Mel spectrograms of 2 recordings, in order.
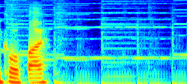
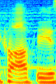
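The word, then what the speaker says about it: Ko-fi: do you pronounce it's actually supposed to be pronounced Ki as in like coffee but everyone hates it so words to saying Kofi yeah it's supposed to be coffee so you're actually correct yep thank you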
